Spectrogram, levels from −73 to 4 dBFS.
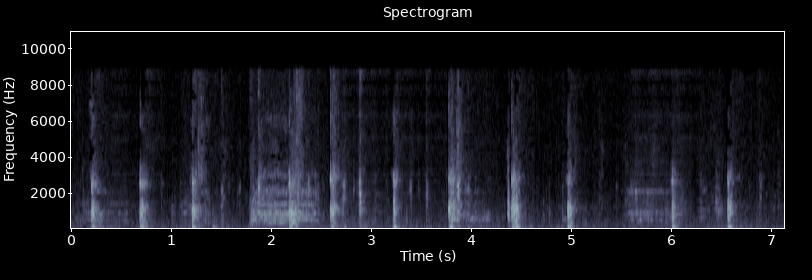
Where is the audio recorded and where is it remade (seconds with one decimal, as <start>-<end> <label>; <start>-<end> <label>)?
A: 0.0-0.4 recorded; 0.4-0.9 remade; 0.9-2.7 recorded; 2.7-3.8 remade; 3.8-5.6 recorded; 5.6-6.3 remade; 6.3-7.1 recorded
